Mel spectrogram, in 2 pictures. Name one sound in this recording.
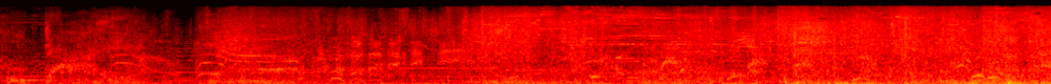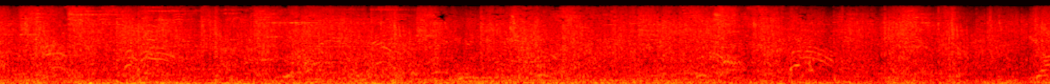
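Spell effects whoosh and crackle in a fast fight.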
